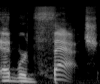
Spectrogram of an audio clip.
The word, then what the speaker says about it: Edward Thatch: edward tech or teacher whatever yeah it's actually edward thatch i found out is the actual pronunciation it's not teach but where he's going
